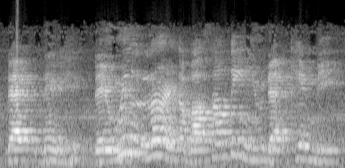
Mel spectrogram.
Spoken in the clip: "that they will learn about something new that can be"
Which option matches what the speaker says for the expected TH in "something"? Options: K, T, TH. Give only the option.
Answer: T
